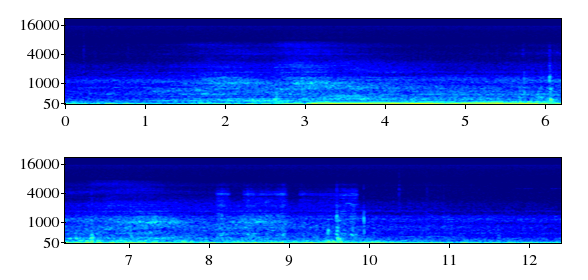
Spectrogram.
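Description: A heavy dump truck's diesel engine pulls up alongside, heard from inside a car. Its low rumble grows to be loudest about four seconds in, the pitch rising and falling as it accelerates, then eases back to the steady low drone of traffic.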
